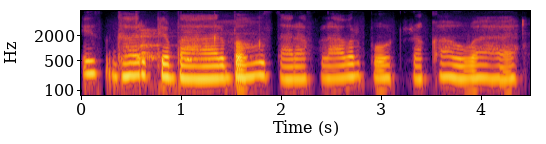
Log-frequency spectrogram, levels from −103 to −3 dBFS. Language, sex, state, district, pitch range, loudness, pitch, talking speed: Hindi, female, Jharkhand, Palamu, 190-215 Hz, -20 LUFS, 195 Hz, 145 wpm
